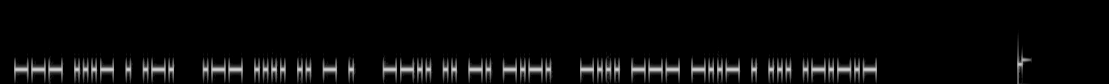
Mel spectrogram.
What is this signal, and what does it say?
Morse code, heard as a keyed tone, about 28 wpm, 700 Hz. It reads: OVER WHITE ZINC BOXES.
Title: Pangram Challenge v2 - 28wpm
